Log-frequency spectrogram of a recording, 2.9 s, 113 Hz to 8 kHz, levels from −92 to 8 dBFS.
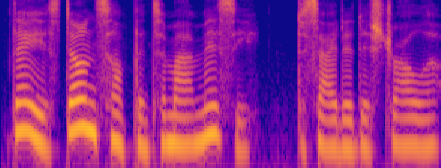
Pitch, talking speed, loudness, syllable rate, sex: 220 Hz, 165 wpm, -18 LUFS, 6.2 syllables/s, female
